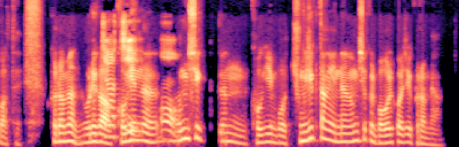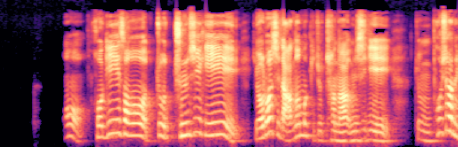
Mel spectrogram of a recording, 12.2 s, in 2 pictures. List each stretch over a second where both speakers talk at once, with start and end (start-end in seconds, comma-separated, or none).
1.2-2.5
